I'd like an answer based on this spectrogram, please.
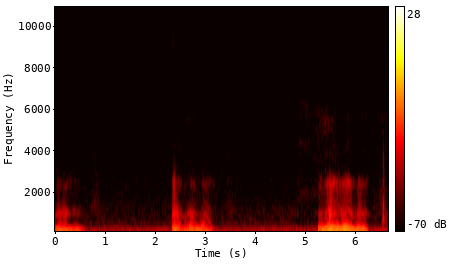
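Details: Loud snores from Jiji the Chihuahua in cold weather, three throaty, fluttering rattles spaced a few seconds apart, the last the loudest, against a quiet indoor background.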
